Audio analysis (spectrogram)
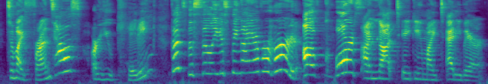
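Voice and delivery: loud, high, scornful brush-off; scoffing boy. Acted. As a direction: laugh the idea off as silly. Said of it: "I said".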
